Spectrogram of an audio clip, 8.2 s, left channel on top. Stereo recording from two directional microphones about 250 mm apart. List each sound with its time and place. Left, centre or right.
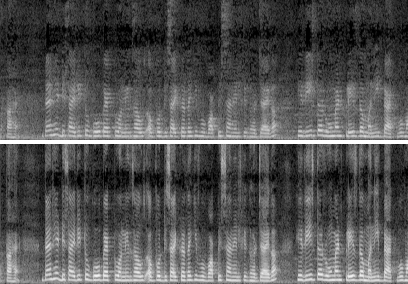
0.1 s a woman's voice: right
